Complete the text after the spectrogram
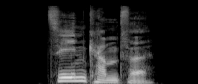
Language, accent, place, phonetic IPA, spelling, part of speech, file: German, Germany, Berlin, [ˈt͡seːnˌkamp͡fə], Zehnkampfe, noun, De-Zehnkampfe.ogg
- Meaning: dative of Zehnkampf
